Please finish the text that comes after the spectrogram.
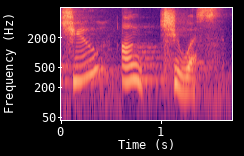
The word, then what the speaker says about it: unctuous: there it says uous we were saying it wrong is it chew uous right wait let's check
